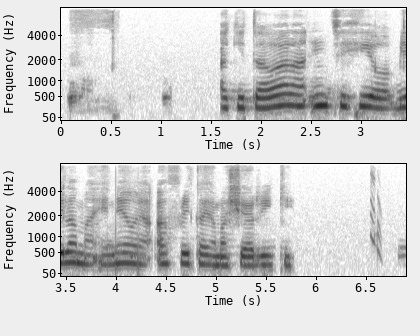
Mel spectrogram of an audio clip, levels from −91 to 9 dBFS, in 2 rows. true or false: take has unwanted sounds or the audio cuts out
true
